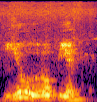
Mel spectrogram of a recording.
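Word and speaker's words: European: देखो क्योंकि यूरोपियन यू से भले ही शुरू हो रहा है लेकिन उसका उच्चारण क्या रहा है? ये यूरोपियन, ठीक है।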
